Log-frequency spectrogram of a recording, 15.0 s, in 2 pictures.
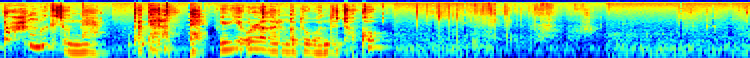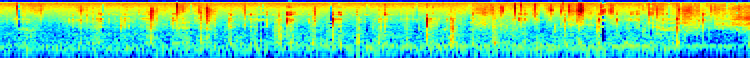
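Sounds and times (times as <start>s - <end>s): low steady hum: 0.0s - 15.0s
chewing with sharp crunches: 6.8s - 15.0s.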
